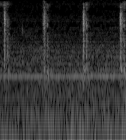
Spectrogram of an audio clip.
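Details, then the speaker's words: Chinese parking heater, first start after summer, already ignited: crisp, even dosing pump tick roughly every half second over a soft, steady burner rumble; no smoke from the exhaust; normal running. "Die Pumpe klackert. Die Heizung läuft."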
